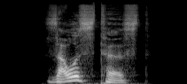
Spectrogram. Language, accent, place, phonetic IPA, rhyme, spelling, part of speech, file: German, Germany, Berlin, [ˈzaʊ̯stəst], -aʊ̯stəst, saustest, verb, De-saustest.ogg
- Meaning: inflection of sausen: 1. second-person singular preterite 2. second-person singular subjunctive II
